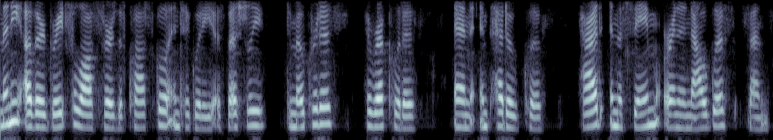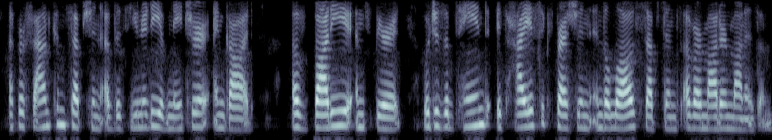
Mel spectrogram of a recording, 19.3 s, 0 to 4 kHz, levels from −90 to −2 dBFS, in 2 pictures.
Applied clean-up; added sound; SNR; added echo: none; none; none; none.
